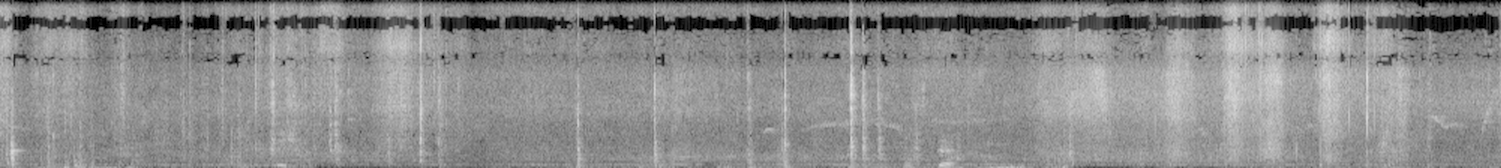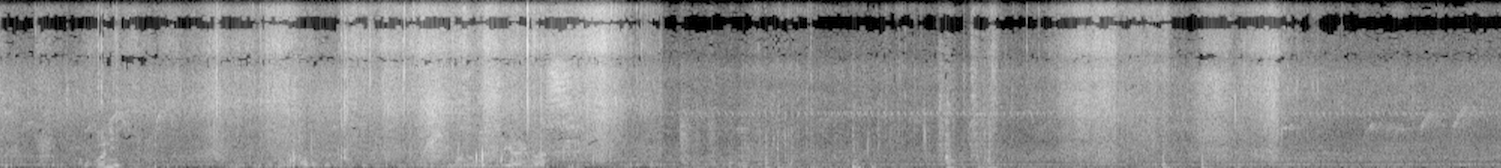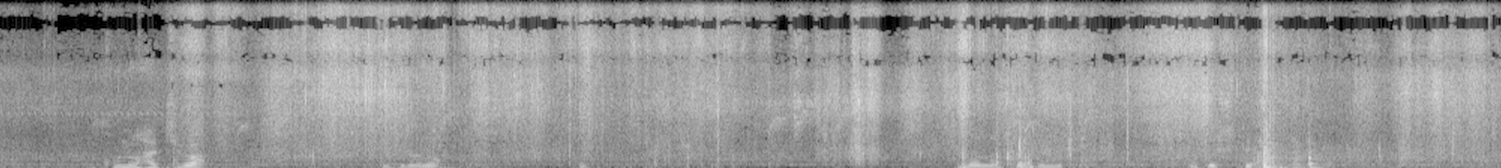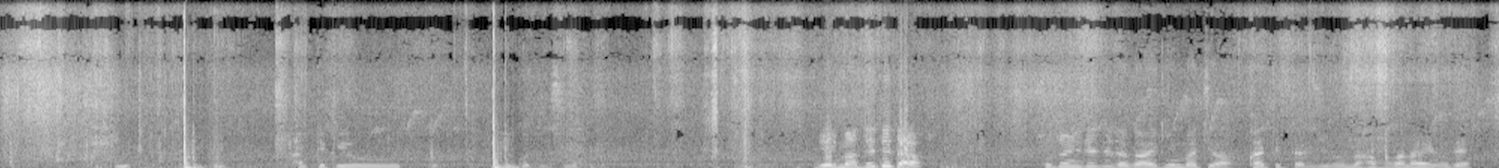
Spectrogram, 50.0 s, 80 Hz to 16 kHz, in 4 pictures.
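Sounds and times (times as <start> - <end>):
bees buzzing: 0.0 - 50.0
knocks of wooden hive box: 4.7 - 7.8, 33.0 - 34.6, 35.3 - 40.0, 41.0 - 42.0, 42.6 - 44.0
low thud: 38.9 - 39.5, 41.6 - 42.0.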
